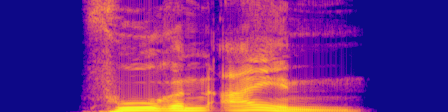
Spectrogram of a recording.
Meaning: first/third-person plural preterite of einfahren
- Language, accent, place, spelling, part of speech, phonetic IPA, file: German, Germany, Berlin, fuhren ein, verb, [ˌfuːʁən ˈaɪ̯n], De-fuhren ein.ogg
